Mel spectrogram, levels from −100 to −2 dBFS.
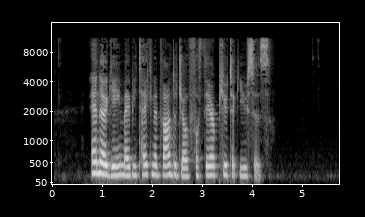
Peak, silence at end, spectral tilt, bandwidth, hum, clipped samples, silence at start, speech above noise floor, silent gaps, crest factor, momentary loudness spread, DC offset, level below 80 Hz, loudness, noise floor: -6 dBFS; 1.45 s; -4.5 dB/octave; 11.5 kHz; none; under 0.1%; 0.75 s; 54 dB; none; 20 dB; 12 LU; under 0.1%; -70 dBFS; -24 LUFS; -78 dBFS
